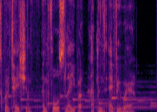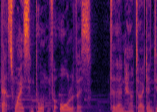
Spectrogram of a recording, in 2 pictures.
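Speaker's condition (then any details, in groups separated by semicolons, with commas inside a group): No condition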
